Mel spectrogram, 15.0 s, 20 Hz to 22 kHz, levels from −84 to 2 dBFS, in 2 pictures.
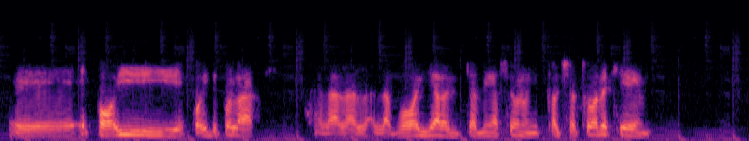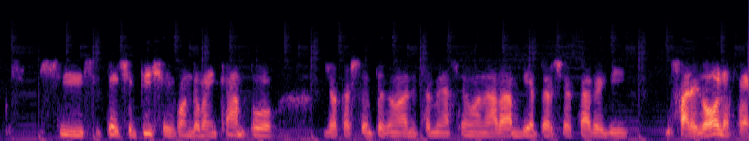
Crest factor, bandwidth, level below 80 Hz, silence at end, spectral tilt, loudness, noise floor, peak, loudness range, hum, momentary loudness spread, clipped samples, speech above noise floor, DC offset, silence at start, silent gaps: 24 dB; 11.5 kHz; -60 dBFS; 0 s; -6.5 dB/octave; -26 LUFS; -53 dBFS; -2 dBFS; 4 LU; none; 11 LU; under 0.1%; 28 dB; under 0.1%; 0.1 s; none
